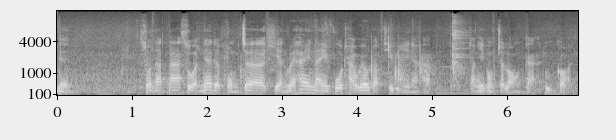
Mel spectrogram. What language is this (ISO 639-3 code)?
tha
